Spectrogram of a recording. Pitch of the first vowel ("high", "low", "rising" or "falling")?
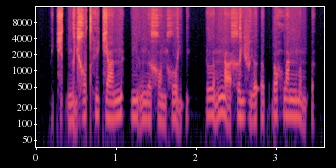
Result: low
